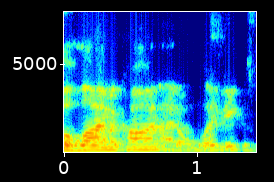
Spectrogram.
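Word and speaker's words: limaçon: like that and back it's called a limacon or liong it's actually how you say it it has an inner loop so liason is how you say it it's French but what that word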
